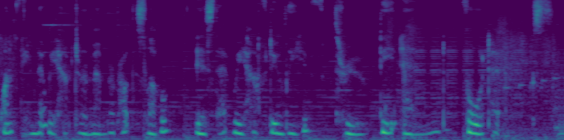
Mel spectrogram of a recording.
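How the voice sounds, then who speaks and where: A young woman whispering gentle, unhurried commentary while playing a video game for an ASMR video. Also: mid-range voice. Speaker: ASMR gaming host.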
